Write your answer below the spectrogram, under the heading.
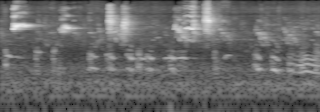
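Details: Young rooster feeding on rice, making brief soft chirping notes in quick succession, accompanied by crisp tapping and clicking sounds of pecking.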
